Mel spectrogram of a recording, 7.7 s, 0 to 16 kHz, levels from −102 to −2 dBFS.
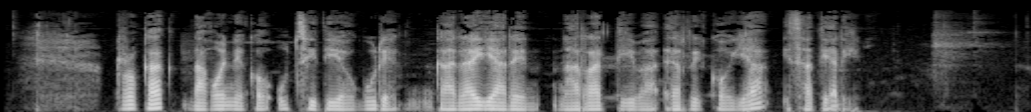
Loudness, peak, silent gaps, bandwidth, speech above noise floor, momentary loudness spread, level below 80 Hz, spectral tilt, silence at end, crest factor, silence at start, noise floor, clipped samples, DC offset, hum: -24 LUFS; 0 dBFS; none; 11 kHz; 37 dB; 18 LU; -50 dBFS; -5.5 dB/octave; 0.65 s; 24 dB; 0.25 s; -60 dBFS; under 0.1%; under 0.1%; none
